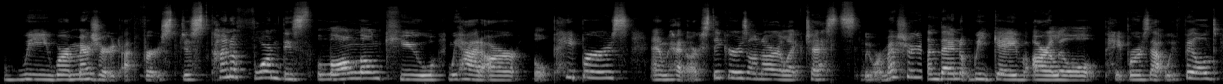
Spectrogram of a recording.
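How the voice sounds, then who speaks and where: A young woman from Finland, a native Finnish speaker, chatting casually to camera as a vlogger in an animated storytime style. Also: fairly high pitch. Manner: chatty and animated, quick asides and quoted exclamations.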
